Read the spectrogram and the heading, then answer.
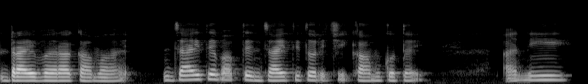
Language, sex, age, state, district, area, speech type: Goan Konkani, female, 18-30, Goa, Salcete, rural, spontaneous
